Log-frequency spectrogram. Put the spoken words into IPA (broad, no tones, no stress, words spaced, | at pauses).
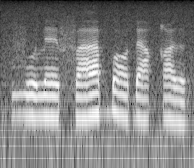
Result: volɛfa ɓɔɗaqə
